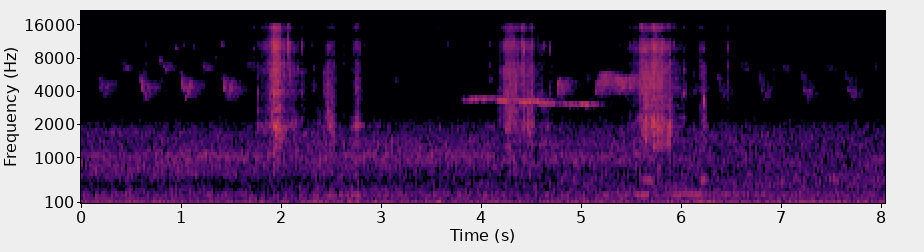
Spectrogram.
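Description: Faint forest birdsong: a small bird repeating short, high, falling chirps several times a second, and one long thin whistle held for about a second near the middle. A few brief rustling noises cut in, the loudest about two seconds in and again near six seconds.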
